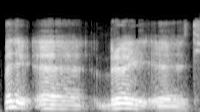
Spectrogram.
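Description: A man speaking, with no sound besides his voice.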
